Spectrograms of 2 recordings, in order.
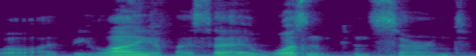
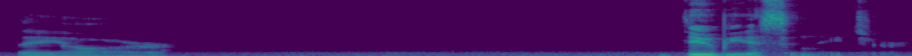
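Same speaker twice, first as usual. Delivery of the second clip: whispered warning; 7 dB quieter than usual. Acted. Ominous aside about fiends.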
